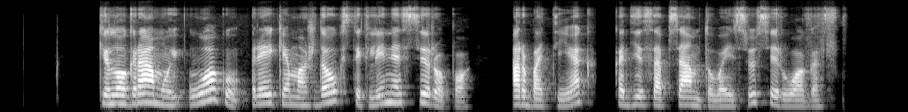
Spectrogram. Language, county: Lithuanian, Šiauliai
